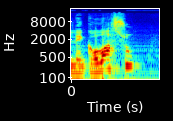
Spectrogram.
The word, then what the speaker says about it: Nekobasu: El Nekobasu. Neko es este, sí, es este. Sí, Basu es de la pronunciación de Bus también. Sí, sí, la derivación. Basu.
